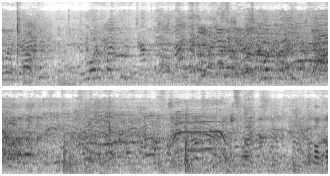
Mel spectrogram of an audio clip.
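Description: A crowd of men and women chatters and shouts in a large echoing hall.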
